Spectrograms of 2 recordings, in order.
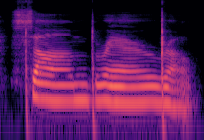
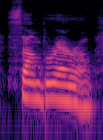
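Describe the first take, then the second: First: SOMBRERO very slowly, in three stretched beats; clapped out syllables. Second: Said in the usual way. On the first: Shown as a demonstration. Teacher clapping out a word with children, syllable by syllable. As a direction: draw out each syllable of Sombrero. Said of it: "Let's count and clap out sombrero". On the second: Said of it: "clap out sombrero one more time".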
